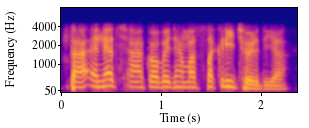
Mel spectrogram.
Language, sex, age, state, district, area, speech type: Maithili, male, 30-45, Bihar, Madhubani, urban, conversation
